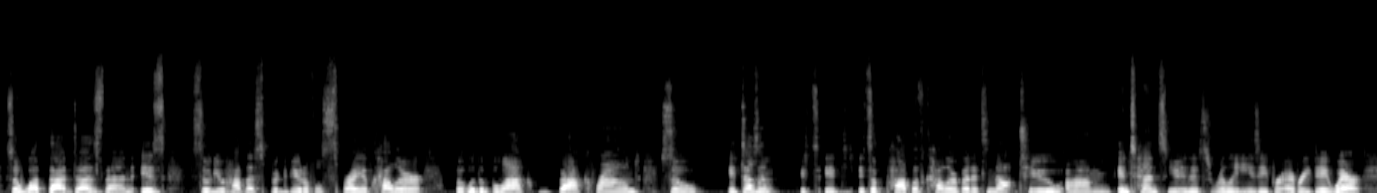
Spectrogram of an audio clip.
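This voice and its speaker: A woman demonstrating lash techniques in a casual tutorial, chatty and relaxed with lots of ums and restarts. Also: fairly high pitch, a little slow, hardly any pauses. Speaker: lash artist instructor.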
